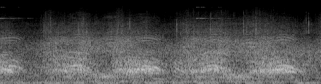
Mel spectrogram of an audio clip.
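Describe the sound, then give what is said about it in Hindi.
A crowd chants slogans in Barcelona after militant attacks in Spain. Many voices shout a phrase in a loud, repeating rhythm that rises and falls in regular waves. “Barcelona शहर में लोगों ने नारे लगाए, हम डरे नहीं हैं।”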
